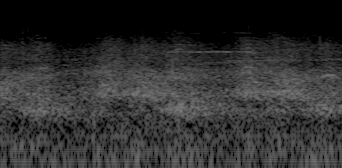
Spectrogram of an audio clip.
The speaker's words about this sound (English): the crowd are chanting something, I'm not entirely sure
